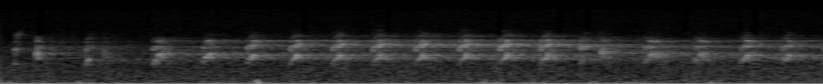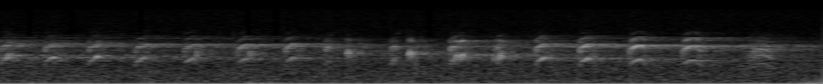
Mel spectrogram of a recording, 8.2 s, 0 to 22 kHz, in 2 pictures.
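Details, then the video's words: Long bout of calling from a white-tailed eagle in Slītere National Park, Latvia, 16 December 2020, 9:12 am: rapid yelping notes repeated steadily for eight seconds, barely pausing, with a few pitch wobbles, over soft background rumble. "Jūras ērgļis Slīteres~Visit by Silva! a lot of calling!"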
